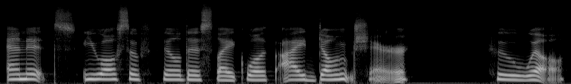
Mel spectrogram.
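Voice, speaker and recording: A woman in her forties co-hosting a casual podcast chat, chatty and quick to agree. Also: a little high, fairly even intonation, warm tone, clear, resonant tone, no room sound, studio quality. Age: 40s. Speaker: podcast co-host.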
